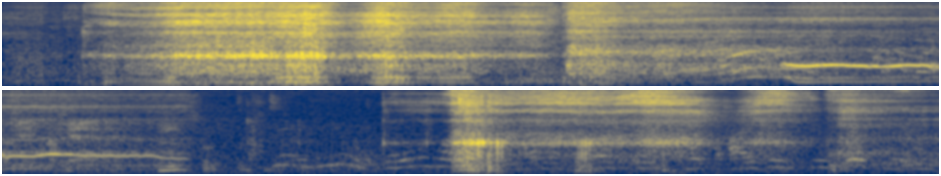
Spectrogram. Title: Help my husband snores sre killing me.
